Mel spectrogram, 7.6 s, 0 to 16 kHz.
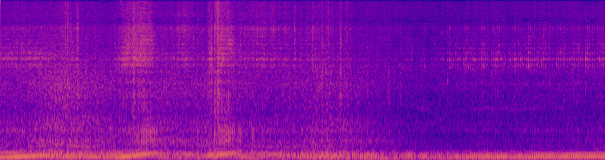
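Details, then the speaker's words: Land Rover Discovery 1 3.9 V8, first start after about 18 months, one lifter sometimes taps at start: deep loud burble with throttle blips and clatter; loud because the centre silencer is replaced by a delete pipe; loud exhaust. "oh well just so you know as well the reason it sounds like it does is because I've got the delete p"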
